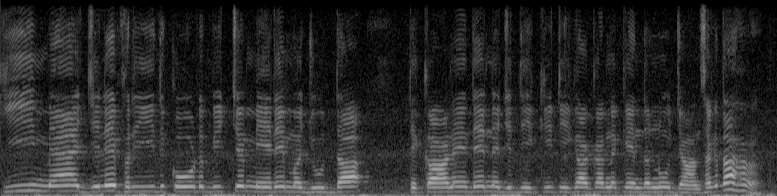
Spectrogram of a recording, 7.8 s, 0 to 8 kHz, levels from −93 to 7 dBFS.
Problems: background sounds at intervals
